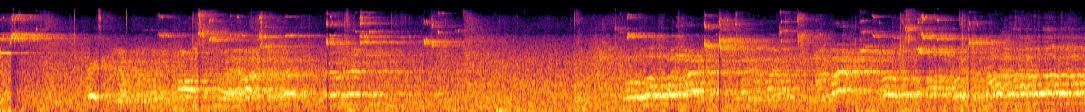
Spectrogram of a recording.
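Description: Young men shout to each other during play.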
